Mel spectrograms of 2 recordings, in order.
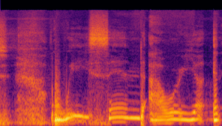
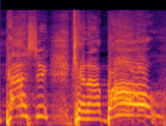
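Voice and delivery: mimicking the young man; 8 semitones higher than usual. Imitating the young man asking.

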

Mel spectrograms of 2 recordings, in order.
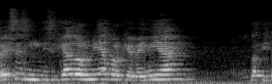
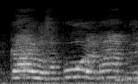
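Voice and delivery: impatient father; 7 semitones higher than usual. Retold or imitated. Father urging son.

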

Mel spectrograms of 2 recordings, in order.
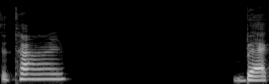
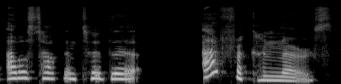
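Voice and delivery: put-on higher, light little-girl voice; 4 semitones higher than usual. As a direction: speak like a small sick child. Daughter voiced in story.

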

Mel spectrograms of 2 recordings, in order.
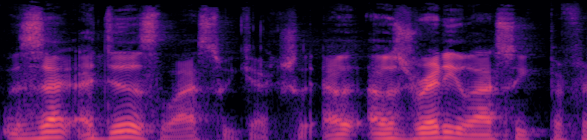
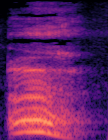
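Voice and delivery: throaty ugh; 13 semitones higher, 15 dB louder than usual. Real, not acted. Clearing throat, disgusted.

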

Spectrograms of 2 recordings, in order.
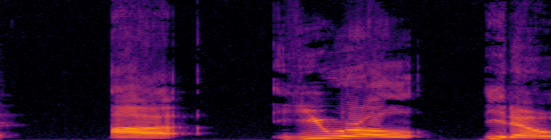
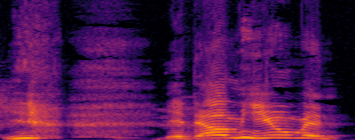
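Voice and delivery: scornful mock insult; 7 semitones higher than usual. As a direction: spit it out like a mocking demon. Mocking the evil spirit line.

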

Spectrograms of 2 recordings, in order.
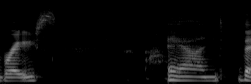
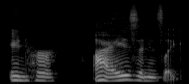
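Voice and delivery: usual speaking voice

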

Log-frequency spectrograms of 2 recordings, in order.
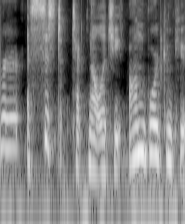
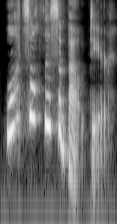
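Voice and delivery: lilting higher innocent question; feigned innocence; 11 semitones higher than usual. Acted. Angel feigning innocence to an outraged Crowley, lilting higher. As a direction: play the innocent, all sweetness.

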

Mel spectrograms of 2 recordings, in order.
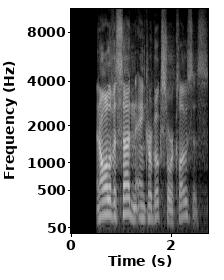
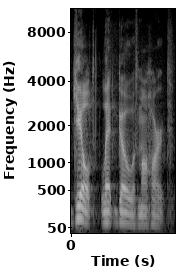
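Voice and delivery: ordinary talk, nothing marked

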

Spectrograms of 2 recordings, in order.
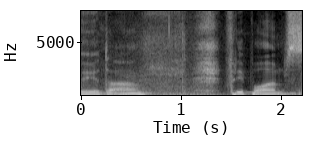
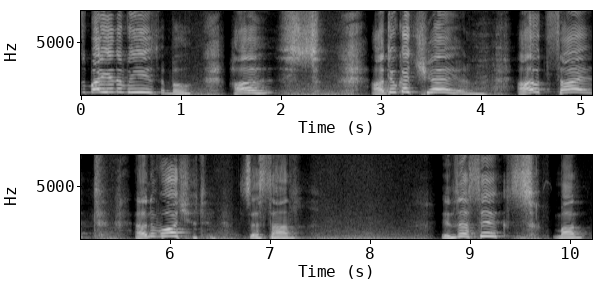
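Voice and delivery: higher, slow poem recitation; poetry reading; 11 semitones higher, slower than usual. Acted. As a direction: build the list line by line. Reads his poem aloud.

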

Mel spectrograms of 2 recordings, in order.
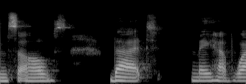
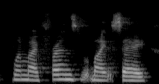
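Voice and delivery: usual speaking voice

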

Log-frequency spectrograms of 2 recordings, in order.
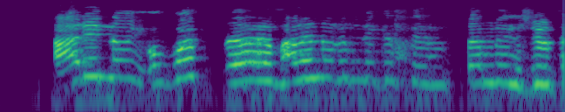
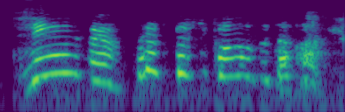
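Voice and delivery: high, squeaky mock baby kangaroo yelling; mock squeaky joey; 9 semitones higher, slower than usual. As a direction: play the baby kangaroo, high-pitched and indignant.

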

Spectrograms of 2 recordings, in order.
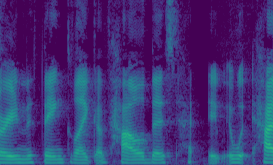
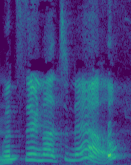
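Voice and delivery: sarcastic; 8 semitones higher, 5 dB louder than usual. Pretend. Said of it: "I'm being sarcastic".

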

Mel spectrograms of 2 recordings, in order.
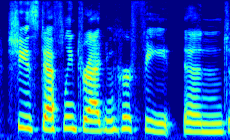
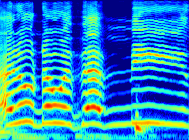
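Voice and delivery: high, very loud hammed-up wail; loud sobbing; 9 semitones higher, 12 dB louder than usual. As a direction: bawl it like an overwrought girl. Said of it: "She just sobs loudly".

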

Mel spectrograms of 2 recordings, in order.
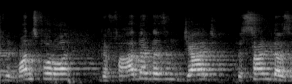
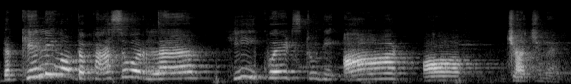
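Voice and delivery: high, loud and slow preaching; impassioned sermon climax; fervent slow preaching; 6 semitones higher, 5 dB louder, slower than usual. Acted. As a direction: lean on every word for the congregation. Preaching at full force.

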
